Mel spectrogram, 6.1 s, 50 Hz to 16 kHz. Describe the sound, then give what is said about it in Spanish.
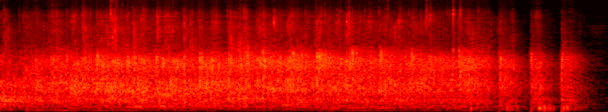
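A church audience applauds for the Lord after reciting Psalm 27 together: dense, steady clapping for about five seconds, then it thins into a few scattered claps and fades out. No one speaks over it. “Tome su lugar y denle un aplauso al Señor.”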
